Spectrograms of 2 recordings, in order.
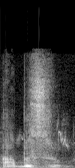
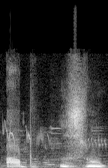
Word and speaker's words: Abzu: the world as the Abzu. And the truth, the right pronunciation is not Abzu as in animal zoo. No, it's Abzu. They pronounced the ZU as Tsu.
